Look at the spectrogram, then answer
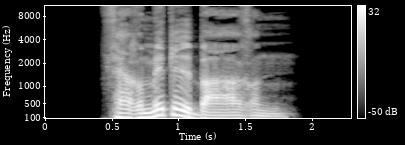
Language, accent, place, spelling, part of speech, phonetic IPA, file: German, Germany, Berlin, vermittelbaren, adjective, [fɛɐ̯ˈmɪtl̩baːʁən], De-vermittelbaren.ogg
- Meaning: inflection of vermittelbar: 1. strong genitive masculine/neuter singular 2. weak/mixed genitive/dative all-gender singular 3. strong/weak/mixed accusative masculine singular 4. strong dative plural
